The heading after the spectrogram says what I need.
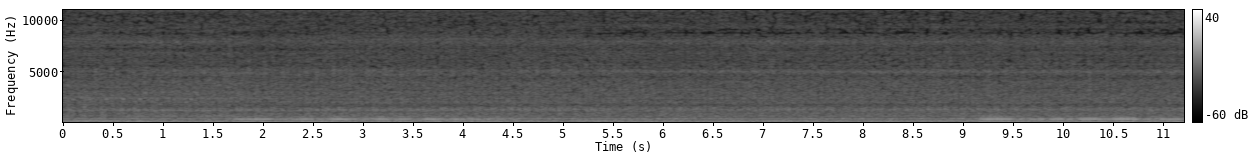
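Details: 2005 Nissan Xterra 4.0 L idling: faint mid-pitched howl from the engine bay coming and going in short spells; source unknown.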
